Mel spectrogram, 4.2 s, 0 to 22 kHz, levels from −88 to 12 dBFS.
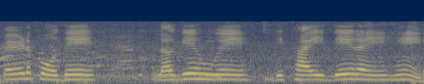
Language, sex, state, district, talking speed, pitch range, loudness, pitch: Hindi, female, Madhya Pradesh, Dhar, 115 wpm, 215-235 Hz, -14 LUFS, 225 Hz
